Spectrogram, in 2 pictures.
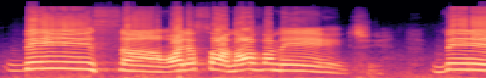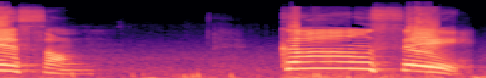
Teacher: O som é fechado, ok? Não é aberto como o agudo.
